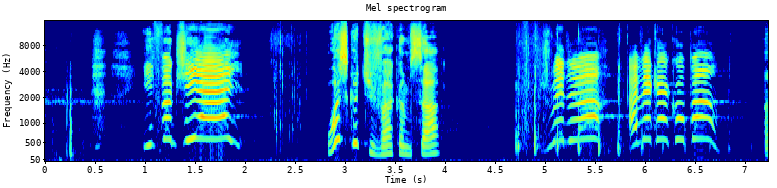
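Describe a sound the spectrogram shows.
A young girl speaks with animation, close by.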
